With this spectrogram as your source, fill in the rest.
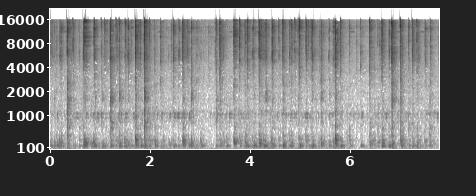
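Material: Plastic.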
